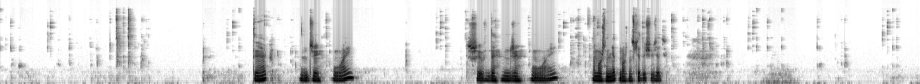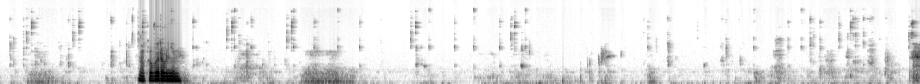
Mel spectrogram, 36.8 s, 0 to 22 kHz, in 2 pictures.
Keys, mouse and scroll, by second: 0.2 scroll up 1, 0.3-0.9 scroll down 5, 0.9 click, 1.0-1.6 scroll up 4, 1.7 KP_1, 2.6 shift+d, 4.7-5.3 middle drag, 5.3-5.7 scroll up 1, 5.7 g, 9.1 shift+d, 9.6 g, 11.7 x, 12.0-12.7 scroll down 2, 12.7 click, 12.9-13.6 scroll up 2, 13.6 scroll down 1, 13.9 shift+d, 14.3 g, 15.1 middle drag, 15.3 scroll up 1, 15.6-16.6 middle drag, 16.6 g, 17.7 scroll up 1, 17.8-18.6 middle drag, 18.6 g, 19.5 g, 20.3 g, 21.3-21.7 scroll up 1, 21.7-22.3 middle drag, 22.3 g, 23.0-23.6 middle drag, 23.6 g, 24.2-24.8 middle drag, 24.8-25.1 scroll down 1, 25.1-25.9 middle drag, 25.9 g, 26.8 scroll down 3, 26.9-28.5 middle drag, 28.5 click, 28.7 scroll down 1, 28.8-31.6 middle drag, 31.6-32.0 scroll up 3, 32.0 KP_5, 32.4-33.0 scroll down 1, 33.0 KP_1, 33.4-35.1 middle drag, 35.1 click, 36.0 g.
